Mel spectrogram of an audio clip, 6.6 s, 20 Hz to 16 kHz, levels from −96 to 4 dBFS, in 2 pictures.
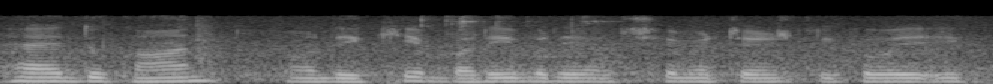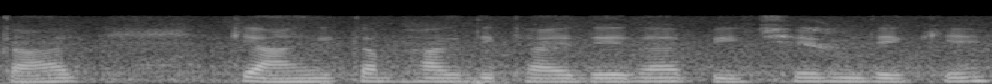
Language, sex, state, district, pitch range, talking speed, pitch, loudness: Hindi, female, Uttar Pradesh, Ghazipur, 155-165 Hz, 125 wpm, 155 Hz, -30 LUFS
